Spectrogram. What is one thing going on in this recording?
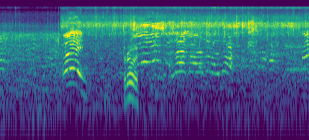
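A young boy speaks excitedly close by.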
